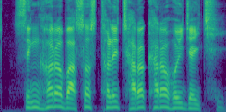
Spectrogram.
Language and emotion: Odia, neutral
